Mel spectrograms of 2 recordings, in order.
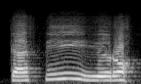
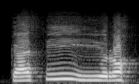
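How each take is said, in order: First: The word ends with an h sound. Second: The same.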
